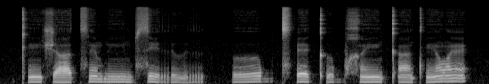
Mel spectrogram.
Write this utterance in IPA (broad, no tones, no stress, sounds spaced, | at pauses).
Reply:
kʼ ẽ ʃ a t͡s ɛ̃ b ɾ ĩː b s e r ɾ ɯ r | ɤː b t͡sʼ ɛ kʼ ɤ b χ ẽ kʼ ã tʼ ẽ lˠ ɛ̃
